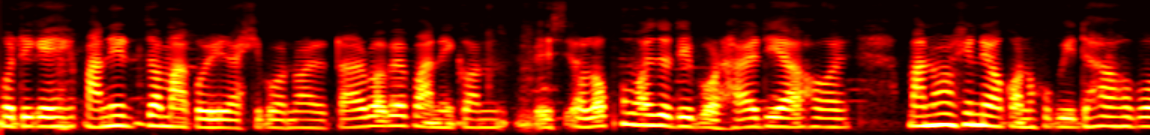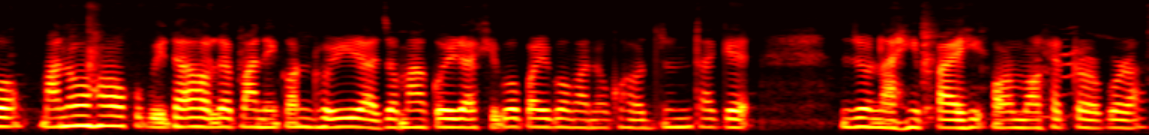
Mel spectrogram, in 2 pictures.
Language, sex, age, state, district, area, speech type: Assamese, female, 45-60, Assam, Biswanath, rural, spontaneous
